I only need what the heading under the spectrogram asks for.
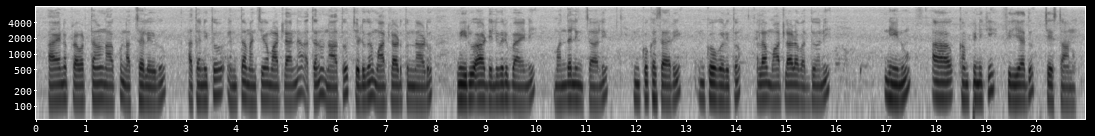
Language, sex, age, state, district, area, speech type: Telugu, male, 18-30, Telangana, Karimnagar, rural, spontaneous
